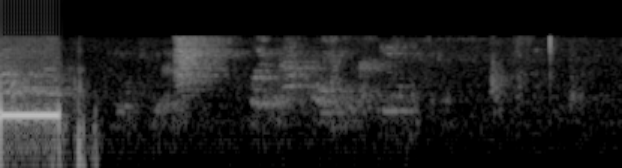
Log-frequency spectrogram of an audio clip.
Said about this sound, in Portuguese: Agora que voltou o discador aqui, peraí.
